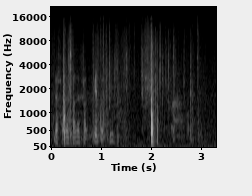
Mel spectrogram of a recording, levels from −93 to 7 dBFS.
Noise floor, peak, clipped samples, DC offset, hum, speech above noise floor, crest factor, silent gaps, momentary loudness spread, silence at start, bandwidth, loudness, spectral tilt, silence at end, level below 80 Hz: -68 dBFS; -10 dBFS; under 0.1%; under 0.1%; none; 17 dB; 34 dB; none; 25 LU; 0.05 s; 16.5 kHz; -41 LUFS; -3.5 dB/octave; 0.5 s; -80 dBFS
